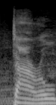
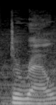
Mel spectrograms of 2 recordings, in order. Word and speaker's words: Daryl: clarification from daryl that it is daryl not darrell i've um i've been told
